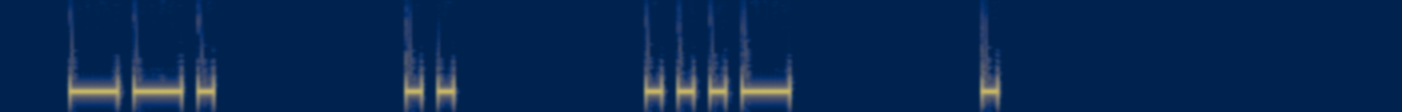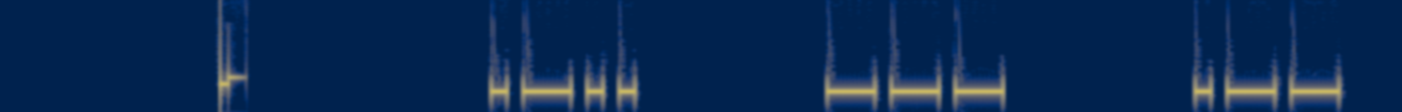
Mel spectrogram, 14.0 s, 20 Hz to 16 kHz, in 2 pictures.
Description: Morse code, heard as a keyed tone, about 15 wpm, spaced as for 7 wpm, 700 Hz. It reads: GIVE LOW
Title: 4x Character Spacing - Top 200 Words - 15wpm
